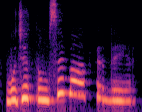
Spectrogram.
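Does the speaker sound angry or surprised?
surprised. It is said in a surprised tone. "यही जुमला मैंने आप लोगों के लिए रखा हैरत से"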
